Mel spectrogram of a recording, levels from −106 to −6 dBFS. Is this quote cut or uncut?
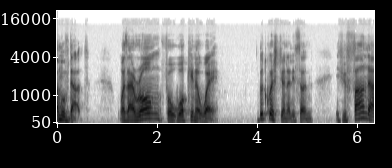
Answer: uncut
